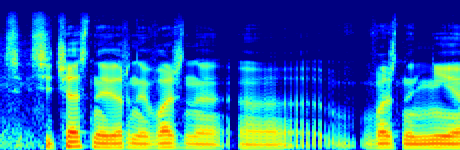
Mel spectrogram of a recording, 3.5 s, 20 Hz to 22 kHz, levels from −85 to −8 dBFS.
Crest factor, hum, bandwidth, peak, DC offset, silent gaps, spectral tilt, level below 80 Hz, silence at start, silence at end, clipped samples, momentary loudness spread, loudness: 20 dB; none; 15.5 kHz; -8 dBFS; under 0.1%; none; -5.5 dB/octave; -60 dBFS; 0 s; 0 s; under 0.1%; 14 LU; -27 LUFS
